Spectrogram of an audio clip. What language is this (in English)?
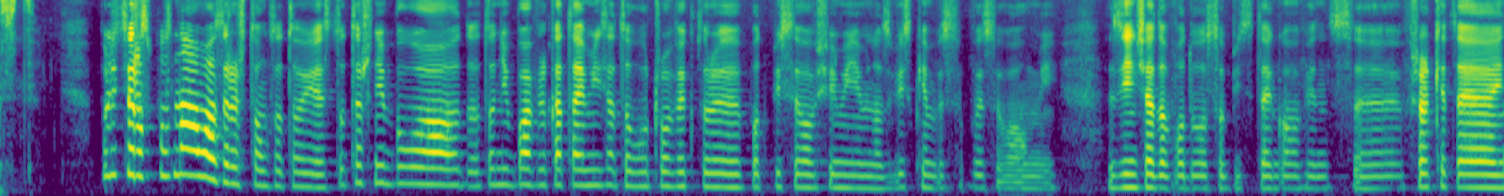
Polish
